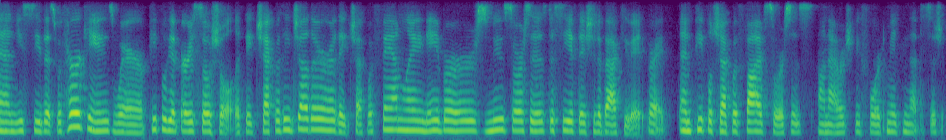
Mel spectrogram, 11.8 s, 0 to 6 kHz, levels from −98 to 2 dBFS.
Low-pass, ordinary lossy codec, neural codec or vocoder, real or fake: 5.4 kHz; Opus, 24 kbps; codec, 16 kHz, 0.7 kbps, FocalCodec; fake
